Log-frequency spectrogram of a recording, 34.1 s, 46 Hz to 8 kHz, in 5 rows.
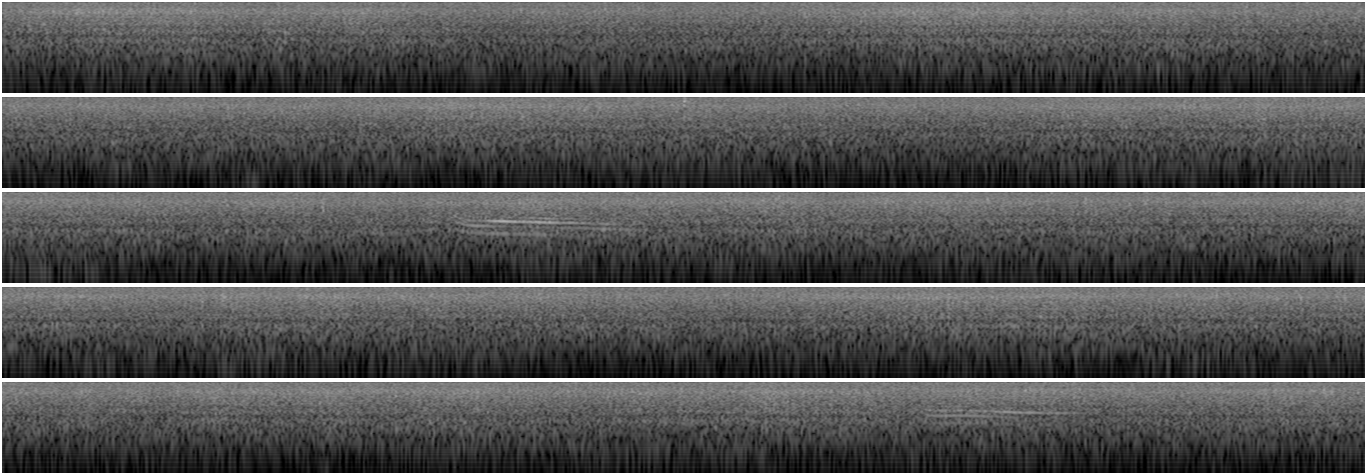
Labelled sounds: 15.9	16.8	killer whale, Bigg's (transient), 0.91 to 1.9 kHz
31.9	32.7	killer whale, Bigg's (transient), 1.0 to 1.6 kHz

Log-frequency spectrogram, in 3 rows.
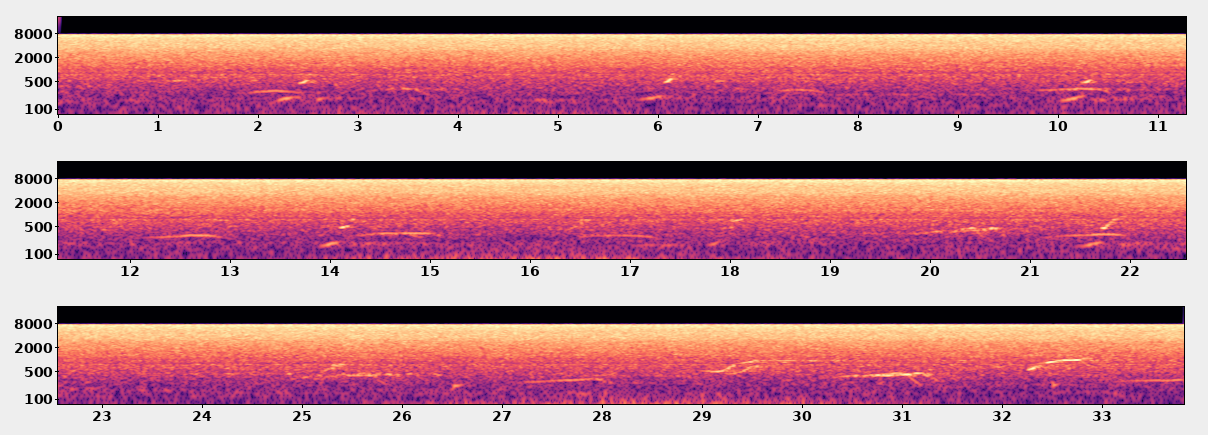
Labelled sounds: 32.4	32.9	humpback whale, 0.80 to 1.2 kHz

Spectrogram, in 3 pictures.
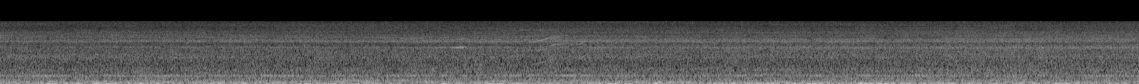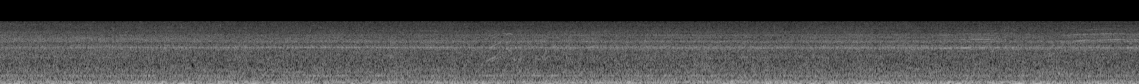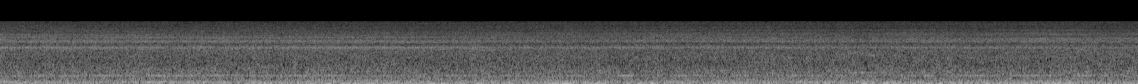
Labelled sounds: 22.0	22.8	killer whale, southern resident, 2.6 to 5.5 kHz

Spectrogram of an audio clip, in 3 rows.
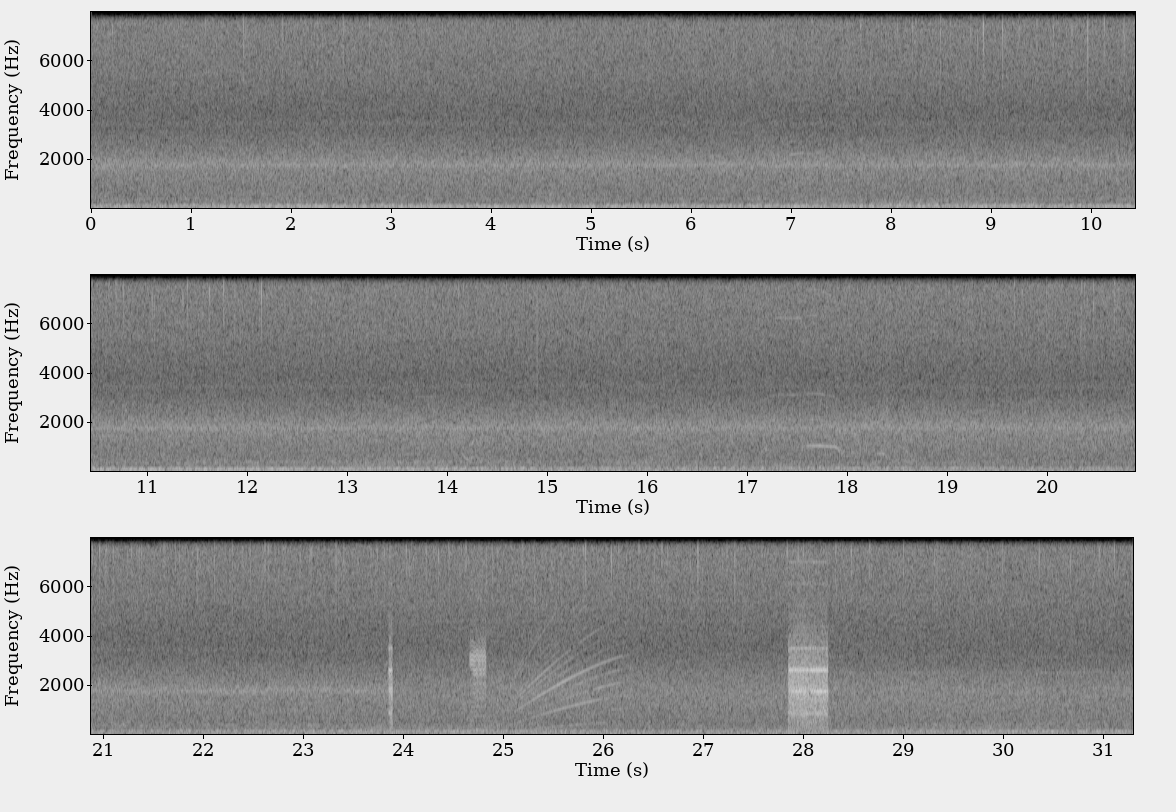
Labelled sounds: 17.2	18.7	killer whale, offshore, 0.30 to 1.4 kHz

